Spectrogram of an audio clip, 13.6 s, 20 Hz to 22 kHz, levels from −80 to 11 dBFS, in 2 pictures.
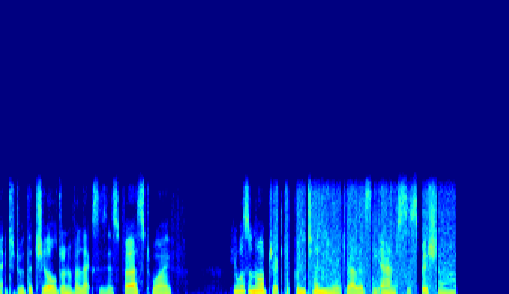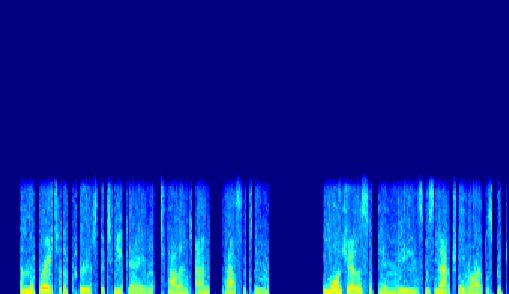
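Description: From the first moment the speech carries Opus voice compression: the SILK coder at a rate that points to roughly 12 kbps in wideband mode, with nothing above about 8.6 kHz. The voice sounds muffled and hoarse, and its slightly robotic edge distinguishes it from a simple low-pass filter.

From 3.64 s to the end, a harsher grain sits on top. Its likely cause is low bit depth without dither, which fits about 5 bits, rounded. The error tracks the signal, only about 15 dB down, so quiet stretches turn gritty and sputter instead of carrying steady hiss as dithered noise would.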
